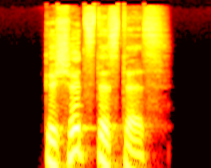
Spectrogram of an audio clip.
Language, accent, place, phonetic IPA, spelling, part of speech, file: German, Germany, Berlin, [ɡəˈʃʏt͡stəstəs], geschütztestes, adjective, De-geschütztestes.ogg
- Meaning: strong/mixed nominative/accusative neuter singular superlative degree of geschützt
